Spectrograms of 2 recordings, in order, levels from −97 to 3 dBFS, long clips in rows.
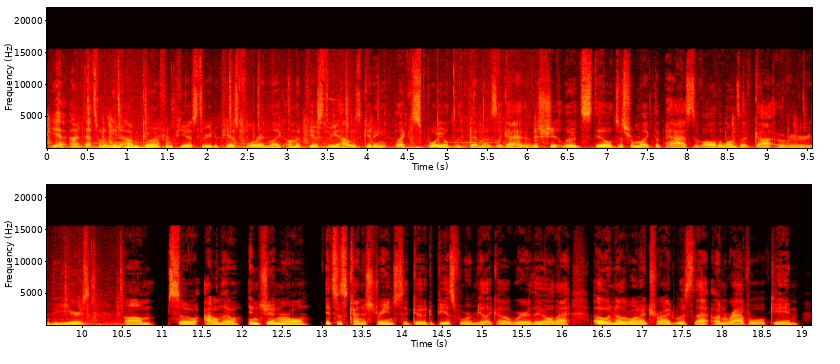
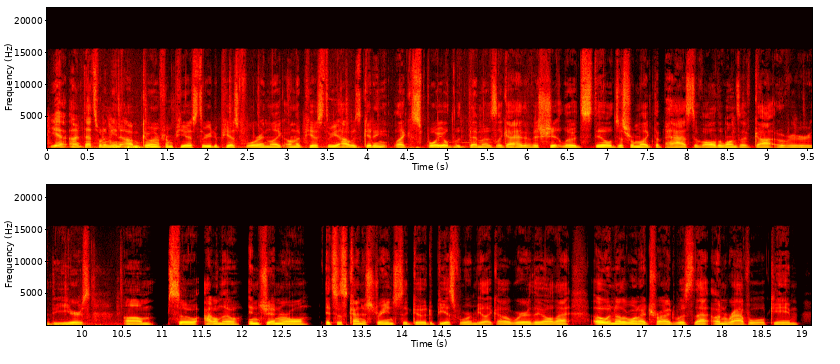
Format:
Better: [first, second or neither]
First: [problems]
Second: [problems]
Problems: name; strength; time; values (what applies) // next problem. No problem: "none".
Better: second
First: wind noise on the microphone; heavy; until 11 s; 9 dB below the speech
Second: wind noise on the microphone; occasional gusts; until 11 s; 20 dB below the speech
